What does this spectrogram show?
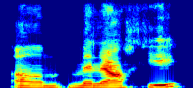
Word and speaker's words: menarche: So, when we are younger, we go through a process that starts our menstrual cycles, menarche, that's one way of pronouncing it.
